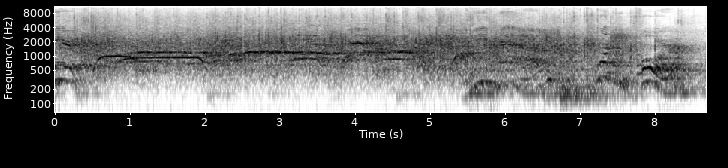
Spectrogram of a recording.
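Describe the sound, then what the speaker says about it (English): An audience at a poetry recitation finals event applauds loudly and continuously, with a dense wash of clapping and some cheering and voices mixed in. "Let's give a big round of applause for everybody that's here."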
